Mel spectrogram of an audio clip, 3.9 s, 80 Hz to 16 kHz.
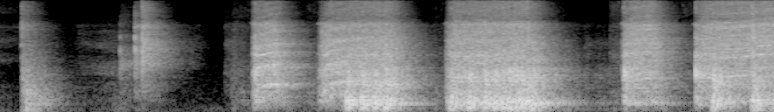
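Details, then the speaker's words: New Milwaukee M18 brushless drill/driver driving screws into very hard wood in drill mode: short bursts of whir with harsh grinding as the bit slips and cams out of the screw head, stripping it. Bit cam-out grinding screw head. "as you can see I'm grinding the bits I'm putting on grinding the screws that's why"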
